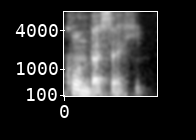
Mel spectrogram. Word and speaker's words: kondasehi: However, stress is not reassigned to the penultimate syllable if it is underlyingly present. Thus, stress in verbs with initial stress remains on the first syllable. Thus, we get afahi and kondasehi.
